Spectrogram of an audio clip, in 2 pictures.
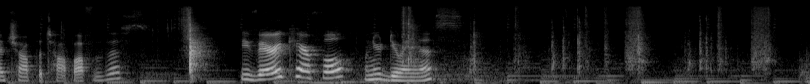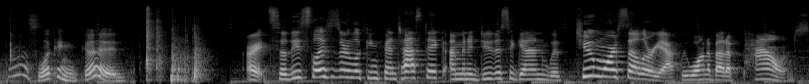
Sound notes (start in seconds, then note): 1.6 knife chops; 5.6 mandoline slicing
